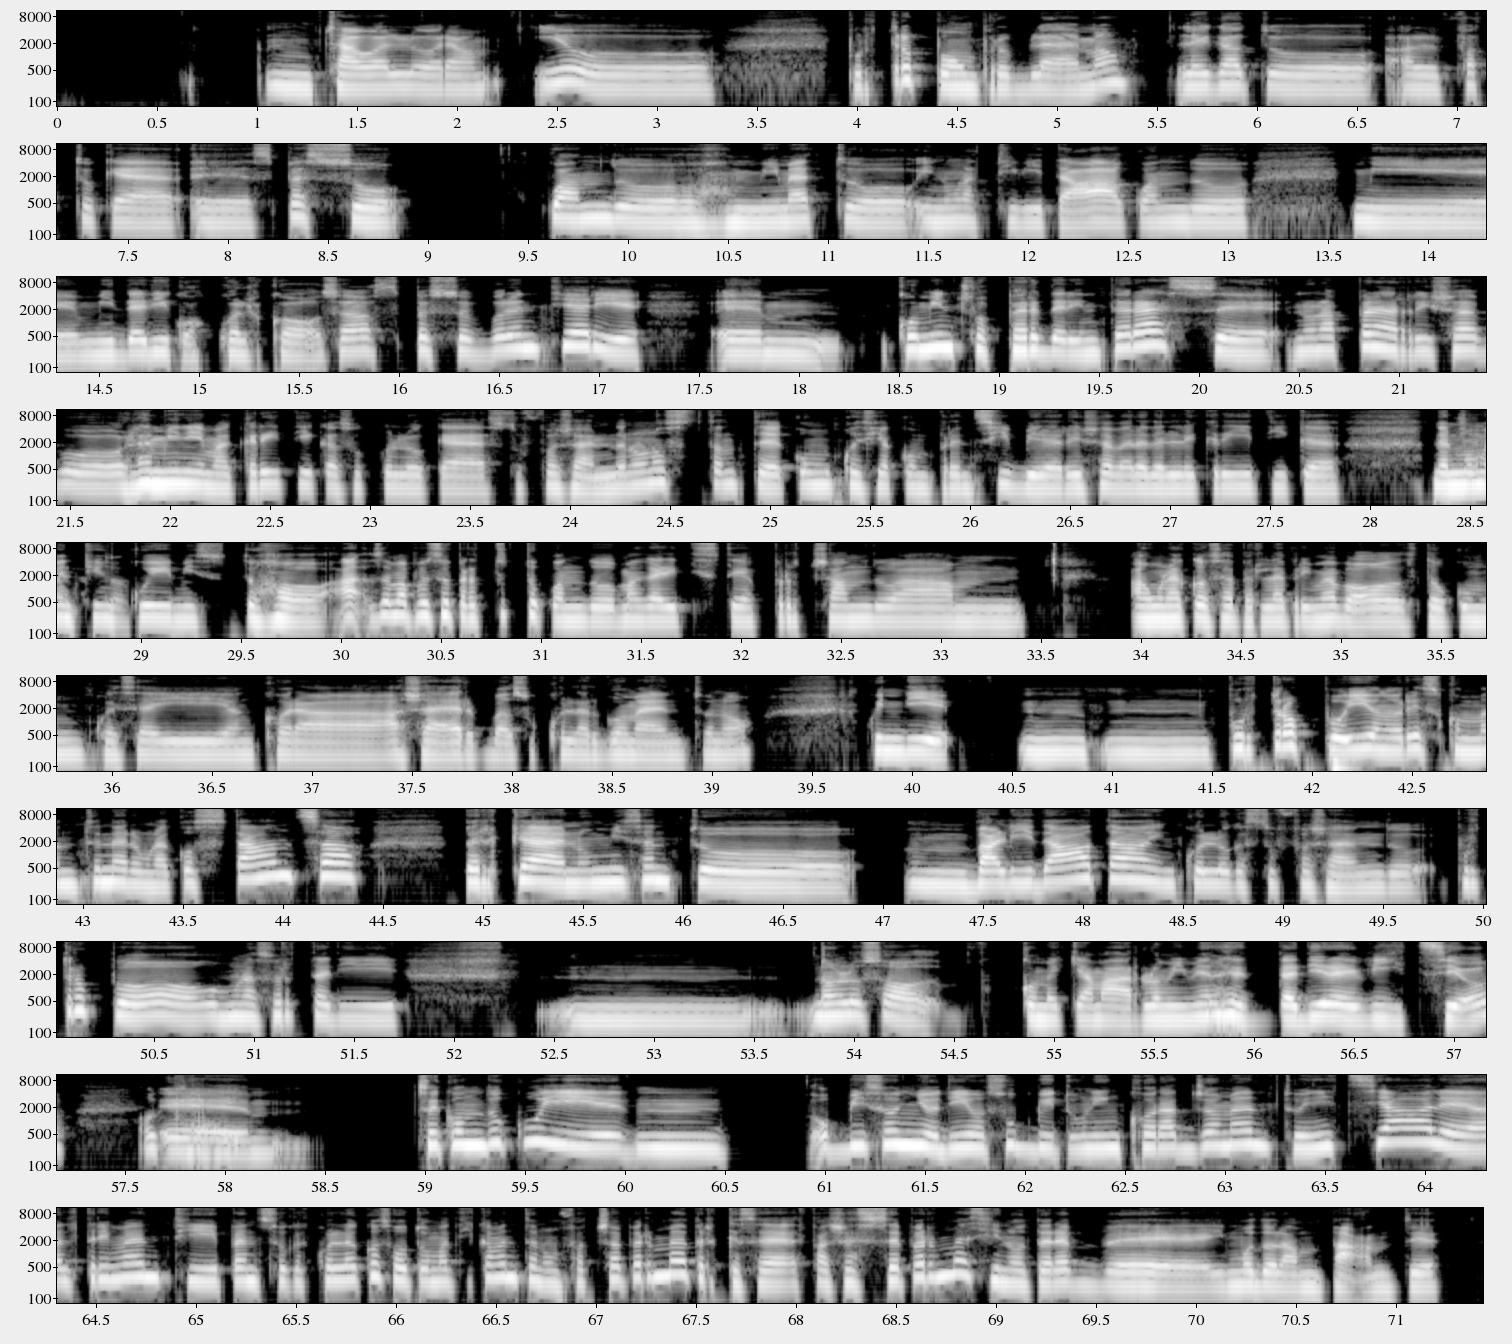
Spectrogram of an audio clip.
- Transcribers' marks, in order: laughing while speaking: "quando"; laughing while speaking: "sto"; tapping; laughing while speaking: "viene"
- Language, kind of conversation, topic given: Italian, advice, Come posso smettere di misurare il mio valore solo in base ai risultati, soprattutto quando ricevo critiche?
